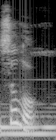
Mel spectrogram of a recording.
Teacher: наприклад слово село це слово ми пишемо з літерою е а вимовляємо і чуємо ненаголошений звук е з наближенням до и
